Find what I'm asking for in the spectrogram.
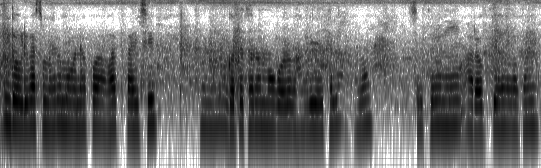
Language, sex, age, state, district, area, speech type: Odia, female, 18-30, Odisha, Subarnapur, urban, spontaneous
